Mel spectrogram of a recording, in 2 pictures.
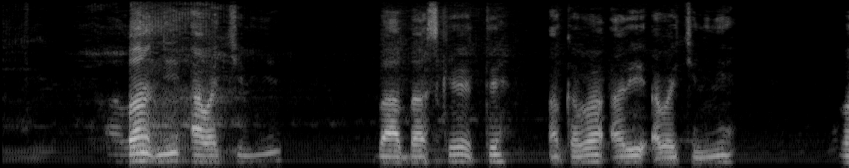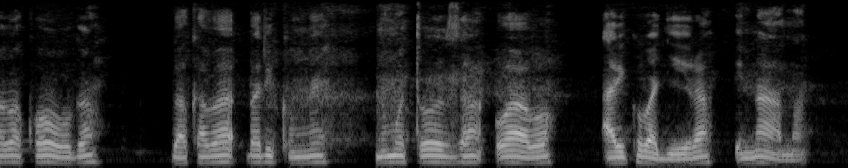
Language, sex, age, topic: Kinyarwanda, male, 25-35, government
